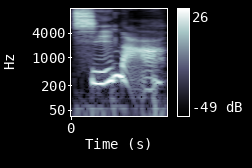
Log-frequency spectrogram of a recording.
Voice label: "horseback riding", Chinese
